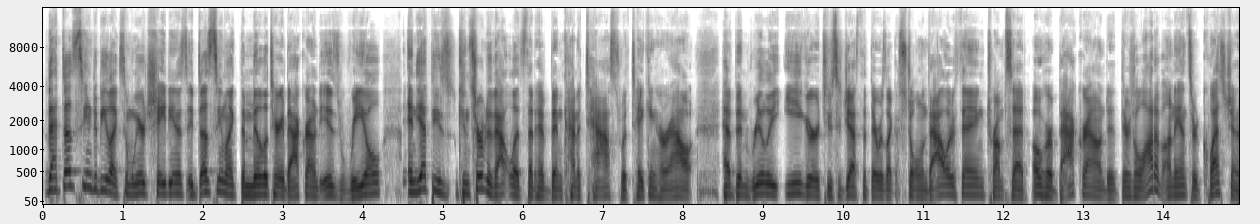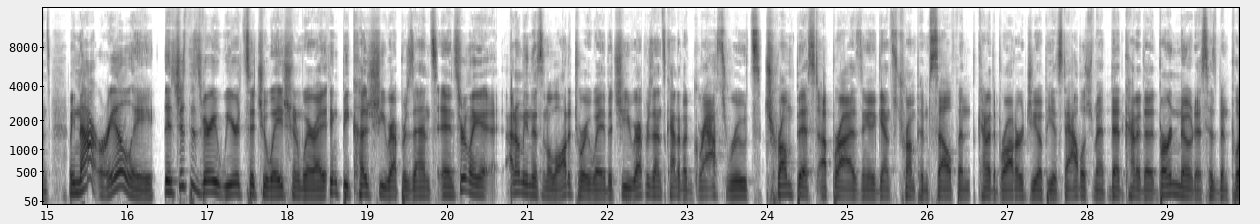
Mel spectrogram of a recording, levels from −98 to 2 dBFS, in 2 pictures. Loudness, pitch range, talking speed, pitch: -19 LUFS, 110-140 Hz, 225 wpm, 120 Hz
